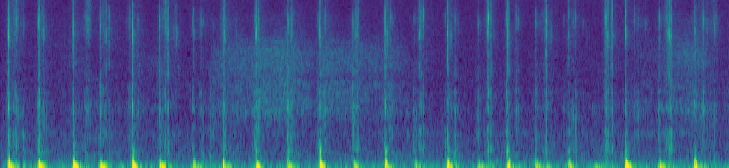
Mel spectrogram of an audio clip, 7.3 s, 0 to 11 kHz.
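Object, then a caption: Inflated leather American football. Fingernails tap on an inflated, hollow leather American football bearing the CFL logo, held upright. About 34 quick, irregular taps give short, dull, low thumps with bright clicky edges that die away almost instantly.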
